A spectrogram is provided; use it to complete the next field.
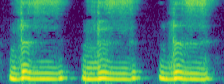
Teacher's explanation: The voiced one is very similar, so we need to keep our vocal cords vibrating. We start with v, and then we very quickly move into a z. It's the exact same movement as fs, but this time we need to keep the voice going, the vibration here. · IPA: /ðz/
